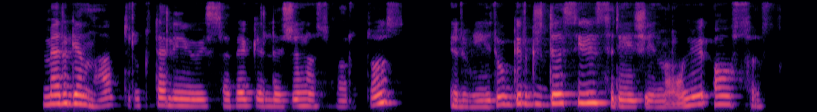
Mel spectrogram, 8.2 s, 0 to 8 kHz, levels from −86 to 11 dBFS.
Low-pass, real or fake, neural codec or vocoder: 7.2 kHz; fake; codec, 16 kHz, 4 kbps, X-Codec, HuBERT features, trained on balanced general audio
